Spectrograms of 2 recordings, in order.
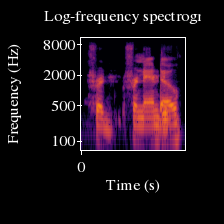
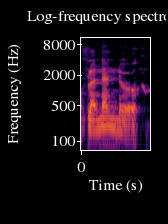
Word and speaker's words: Fernando: Fernando Garcia. Fernando Garcia. No, you're saying it wrong, Rashad. You gotta roll your tongue, Fernando.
